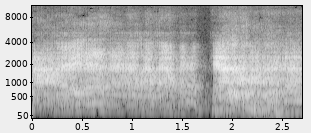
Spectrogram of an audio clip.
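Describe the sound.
A voice imitates a jazz drummer's gravelly, throaty growl made while drumming, held loud for over a second, then a brief break before a second rasping growl follows.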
